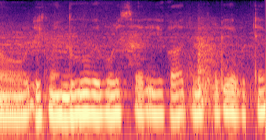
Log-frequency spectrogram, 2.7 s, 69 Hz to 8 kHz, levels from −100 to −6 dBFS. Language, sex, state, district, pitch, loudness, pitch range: Rajasthani, female, Rajasthan, Churu, 165 Hz, -14 LUFS, 155-170 Hz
